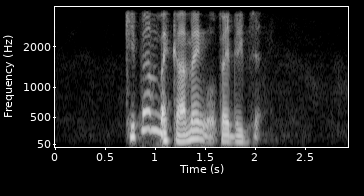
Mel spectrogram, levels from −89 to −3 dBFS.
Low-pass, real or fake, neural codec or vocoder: 3.6 kHz; fake; codec, 44.1 kHz, 2.6 kbps, DAC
